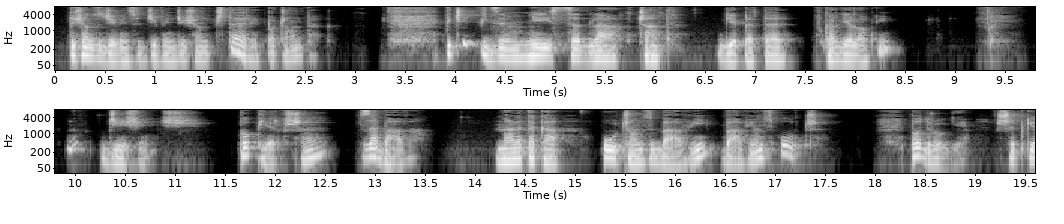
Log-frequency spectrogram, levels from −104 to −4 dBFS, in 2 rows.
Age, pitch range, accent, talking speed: 50-69, 90-130 Hz, native, 75 wpm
